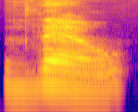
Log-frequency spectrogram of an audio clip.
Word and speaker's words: though: And the o u makes a sound o like in go. Go. Though though.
